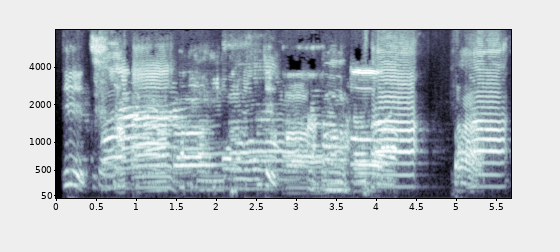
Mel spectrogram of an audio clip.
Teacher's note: জিহ্বার আগা উপরে দুই দাঁতের আগায় লাগিয়ে নরম করে একালিপ টেনে পড়তে হবে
